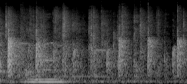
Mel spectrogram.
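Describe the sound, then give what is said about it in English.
An audience claps in a brief, scattered burst of applause, moderately loud, with a few overlapping hand claps and faint voices mixed in, after being asked to clap if they have ever protested anything. “Clap if you've ever protested anything.”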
